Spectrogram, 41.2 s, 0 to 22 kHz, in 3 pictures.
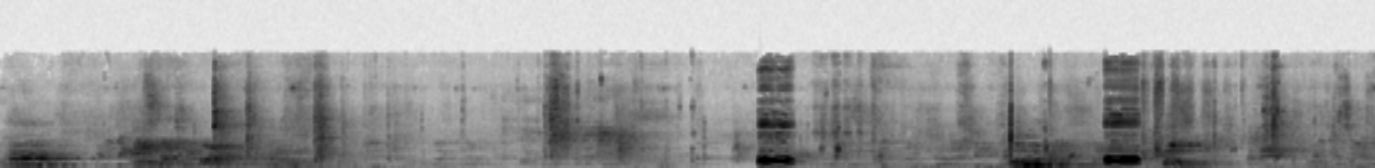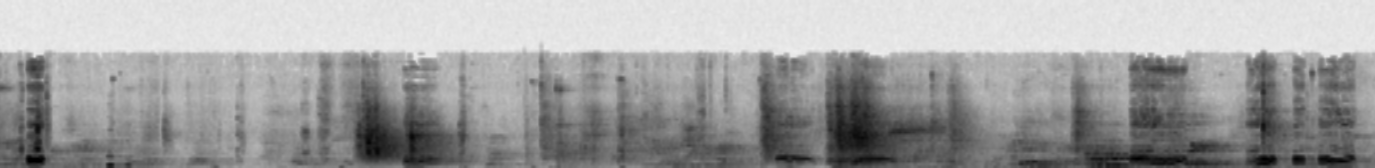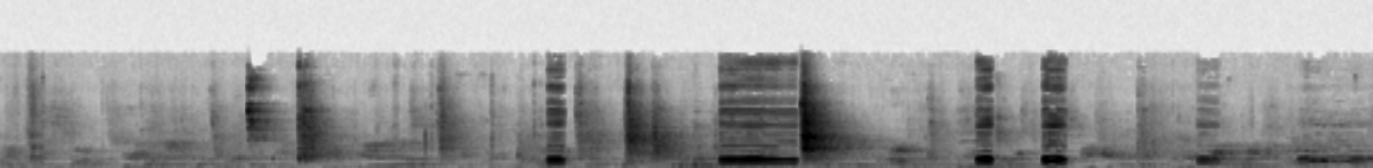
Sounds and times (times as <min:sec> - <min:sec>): Speech: 0:00.0 - 0:07.0, 0:07.9 - 0:41.2.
